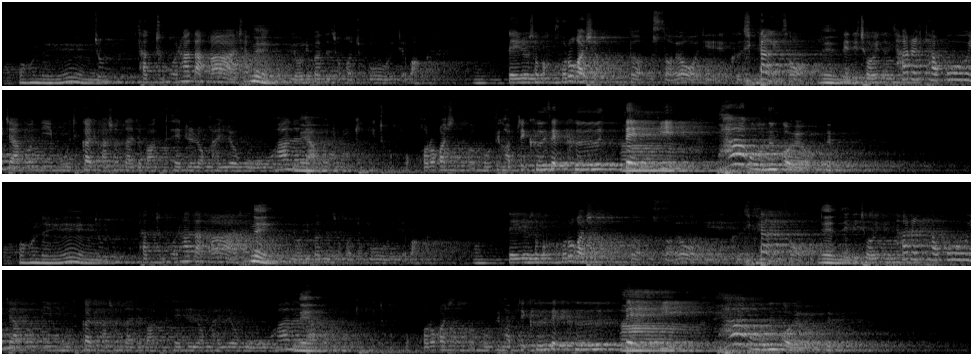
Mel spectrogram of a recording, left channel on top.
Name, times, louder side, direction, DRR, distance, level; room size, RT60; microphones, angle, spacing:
voice 1, 0.2-1.1 2.5-2.7 4.7-5.0 8.2-8.5 12.6-12.9 15.9-16.2 16.9-17.0, right 1 dB, 35° right, 10 dB, 1.0 m, -33 dB
voice 2, 0.9-4.2 5.1-6.0 6.3-13.3 13.9-18.0, left 2 dB, 55° left, 2 dB, 3.5 m, -35 dB
24.5 x 22.0 x 9.6 m, 2.4 s
head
